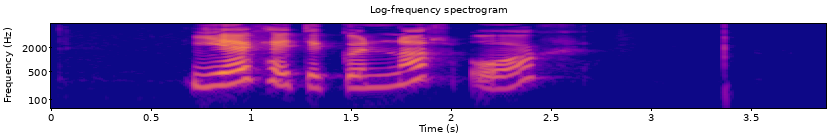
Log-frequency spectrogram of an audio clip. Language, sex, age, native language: Icelandic, female, 30-39, Icelandic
